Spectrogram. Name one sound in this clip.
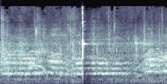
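A metal bat cracks against a baseball.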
